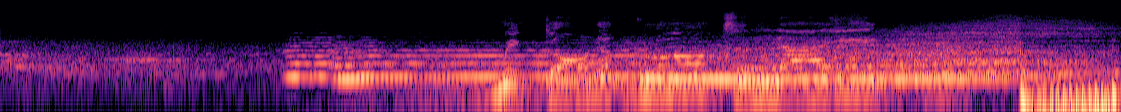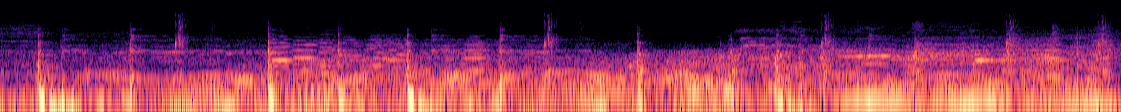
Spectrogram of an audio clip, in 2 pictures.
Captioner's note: cheering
